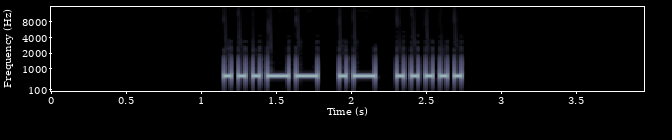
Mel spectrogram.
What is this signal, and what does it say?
Morse code, heard as a keyed tone, about 25 wpm, 700 Hz. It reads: 3A5
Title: Common Cut Numbers - 3-Digit 25wpm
